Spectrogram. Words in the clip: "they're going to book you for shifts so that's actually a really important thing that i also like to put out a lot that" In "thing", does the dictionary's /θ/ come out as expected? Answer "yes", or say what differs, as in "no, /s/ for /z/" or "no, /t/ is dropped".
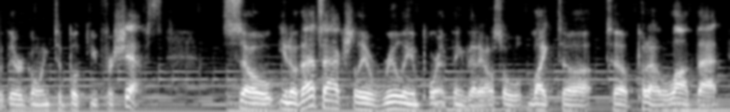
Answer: yes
